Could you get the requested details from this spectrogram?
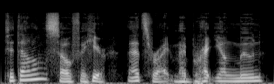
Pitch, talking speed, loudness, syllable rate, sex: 155 Hz, 265 wpm, -19 LUFS, 5.9 syllables/s, male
